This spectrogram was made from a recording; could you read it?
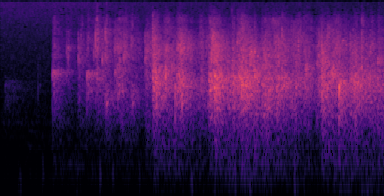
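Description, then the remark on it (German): An audience breaks into applause at the end of a panel discussion, thanking the panelists on the podium, after a brief quiet moment, the clapping starting abruptly and swelling into a dense, steady wash of many hands that stays loud to the end. “Sie klatschen.”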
